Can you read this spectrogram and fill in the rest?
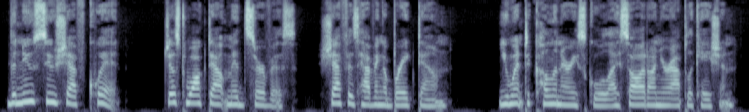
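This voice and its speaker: A woman's voice: mid-range voice, mellow, no room sound, close to an everyday voice. Brief: brusque male floor manager, urgent clipped orders, read by a woman narrator, dry storybook delivery. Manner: pushy, rapid, clipped orders.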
